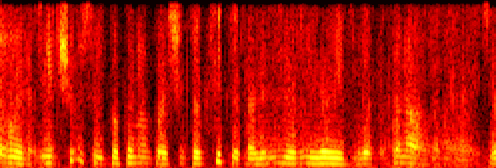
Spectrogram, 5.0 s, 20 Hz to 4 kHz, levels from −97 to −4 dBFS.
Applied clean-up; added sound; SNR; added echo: neural separator model SepFormer WHAMR!.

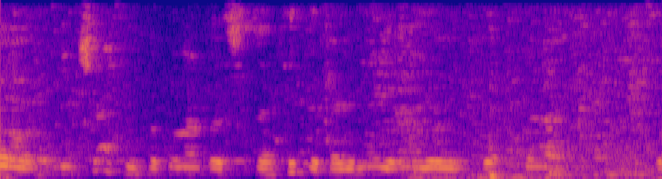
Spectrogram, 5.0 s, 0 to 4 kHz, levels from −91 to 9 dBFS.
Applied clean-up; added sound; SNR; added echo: classical method WPE with log-MMSE.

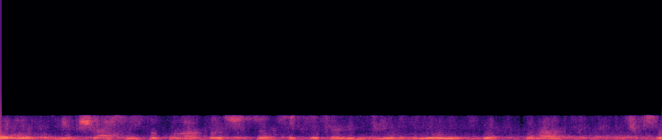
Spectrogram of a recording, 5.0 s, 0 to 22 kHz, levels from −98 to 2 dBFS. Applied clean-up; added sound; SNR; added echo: neural separator model SepFormer DNS4.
